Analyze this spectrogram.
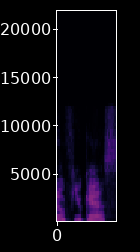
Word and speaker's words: Ophiuchus: there I pronounce it Ophiuchus, Okay.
